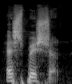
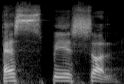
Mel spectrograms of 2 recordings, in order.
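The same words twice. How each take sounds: First: Said in the usual way. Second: special slow and lower, split into its syllables. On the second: Shown as a demonstration. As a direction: sound out special part by part. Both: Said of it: "क्या पढ़ेंगे".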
